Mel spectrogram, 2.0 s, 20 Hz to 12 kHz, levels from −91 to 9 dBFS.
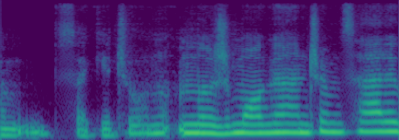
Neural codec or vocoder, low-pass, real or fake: codec, 24 kHz, 0.5 kbps, DualCodec; 10.8 kHz; fake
